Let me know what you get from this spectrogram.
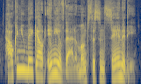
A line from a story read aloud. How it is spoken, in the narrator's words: Muffins cried out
